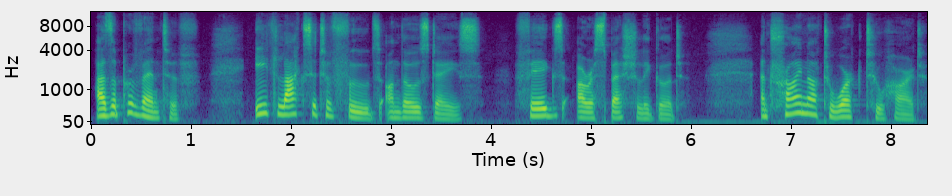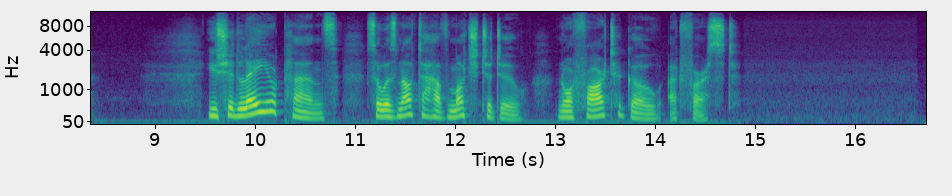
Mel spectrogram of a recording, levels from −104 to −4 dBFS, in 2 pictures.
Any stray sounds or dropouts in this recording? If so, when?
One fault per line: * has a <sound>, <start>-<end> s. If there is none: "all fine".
all fine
